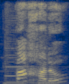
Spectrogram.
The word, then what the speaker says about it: pájaro: En la palabra pájaro, la sílaba tónica es pa, mientras que las otras dos son las sílabas átonas. Pájaro.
